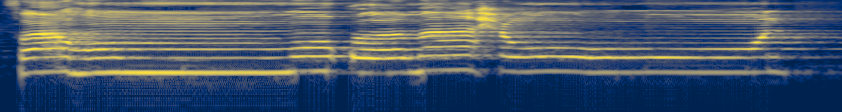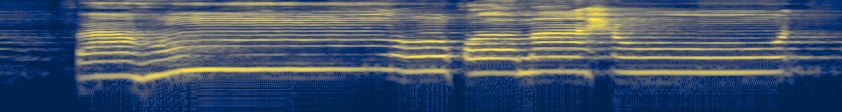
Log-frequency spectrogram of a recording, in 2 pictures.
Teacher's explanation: ہا کو حلق سے ادا کرنا ہے اور ہا کے آگے واو مدہ آ رہی ہے · فہم قوف پہ قلقلہ کرنا ہے، قوف ساکن آ رہا ہے، قلقلہ یعنی ہلا کے ادا کریں گے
